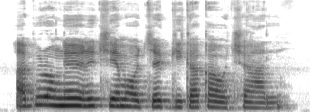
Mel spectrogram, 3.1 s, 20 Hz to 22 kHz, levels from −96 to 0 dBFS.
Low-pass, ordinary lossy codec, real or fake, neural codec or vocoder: none; none; real; none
